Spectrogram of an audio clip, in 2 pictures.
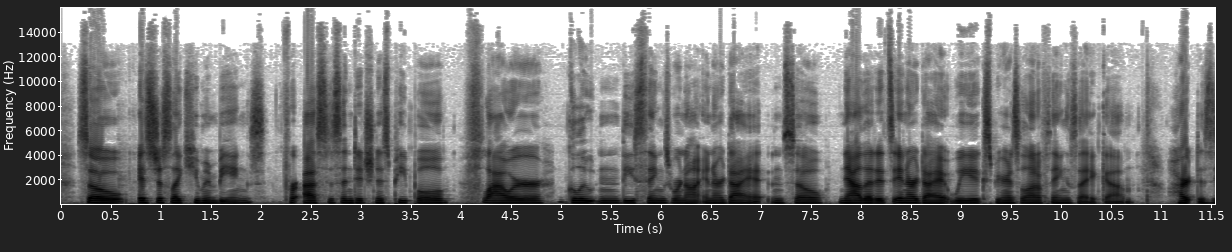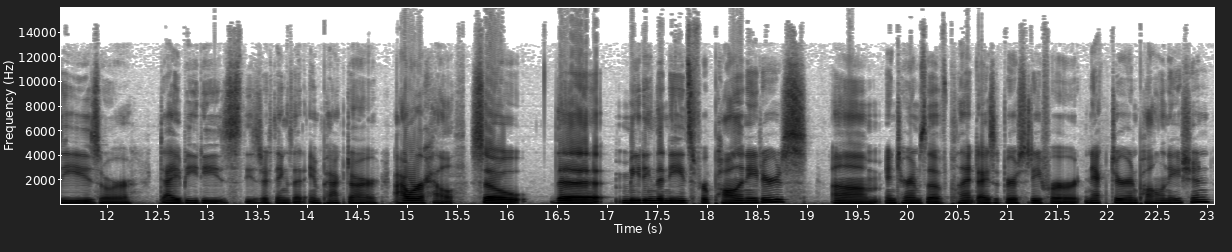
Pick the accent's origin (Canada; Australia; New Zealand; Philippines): Canada; North Vancouver, British Columbia; now in Tsartlip, Canada; when I was growing up in Chmulchtstin, which is Capilano Reserve in North Vancouver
